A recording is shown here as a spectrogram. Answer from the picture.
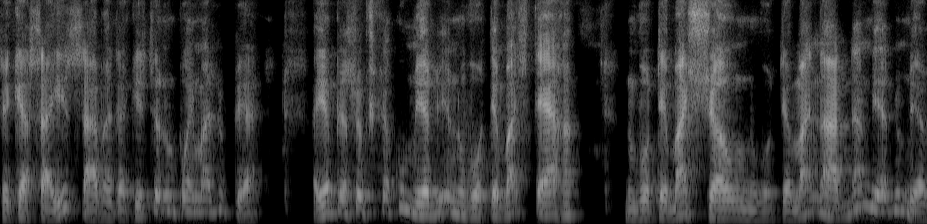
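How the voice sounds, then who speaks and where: At a fairly high pitch, a man speaks at a moderate pace in a somewhat breathy voice with very wide pitch swings. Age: 80s+. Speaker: theatre director. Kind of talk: talk / interview.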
